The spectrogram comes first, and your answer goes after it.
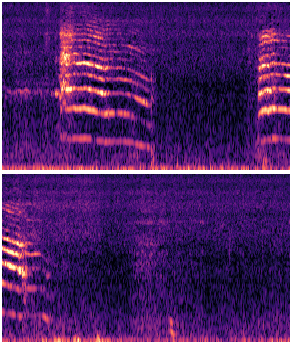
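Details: Two male cats fighting, one black and white, the other white and ginger: two drawn-out, descending, wavering yowls about two seconds apart, each around a second long, fairly distant, then a fainter third cry.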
